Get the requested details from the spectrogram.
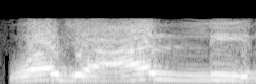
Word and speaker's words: واجعل لي: فهنطق لام واحدة مشددة، أقول واجعل لي. واجعل لي نطقت اللام واحده مشدده.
